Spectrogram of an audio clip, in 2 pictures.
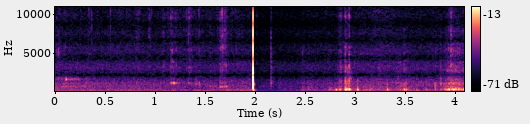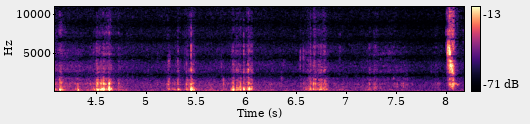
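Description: Someone bites into and chews a cookie butter cereal dessert bar, a sharp snap followed by soft, irregular crunching and mouth noises, close and quiet.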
